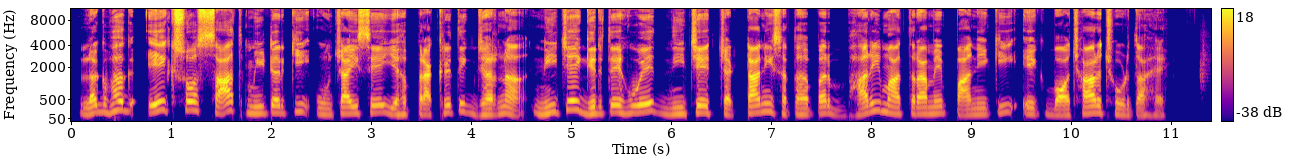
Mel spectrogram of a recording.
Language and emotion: Hindi, neutral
